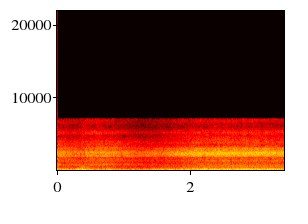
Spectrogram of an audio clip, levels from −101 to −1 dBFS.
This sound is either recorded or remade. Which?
recorded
